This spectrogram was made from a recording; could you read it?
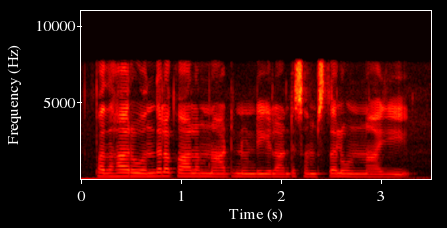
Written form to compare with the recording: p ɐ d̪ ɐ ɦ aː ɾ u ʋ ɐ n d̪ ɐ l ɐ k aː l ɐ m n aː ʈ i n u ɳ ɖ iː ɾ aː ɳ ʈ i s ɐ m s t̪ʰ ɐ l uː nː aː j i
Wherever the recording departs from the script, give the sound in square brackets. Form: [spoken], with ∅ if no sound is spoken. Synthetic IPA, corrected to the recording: p ɐ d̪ ɐ ɦ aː ɾ u ʋ ɐ n d̪ ɐ l ɐ k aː l ɐ m n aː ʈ i n u ɳ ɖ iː [l] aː ɳ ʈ i s ɐ m s t̪ʰ ɐ l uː nː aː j i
